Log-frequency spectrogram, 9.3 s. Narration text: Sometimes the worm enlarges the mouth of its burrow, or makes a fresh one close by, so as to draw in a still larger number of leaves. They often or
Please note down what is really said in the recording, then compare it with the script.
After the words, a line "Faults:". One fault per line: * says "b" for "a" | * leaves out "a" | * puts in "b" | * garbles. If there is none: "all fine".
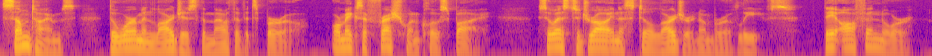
Sometimes the worm enlarges the mouth of its burrow, or makes a fresh one close by, so as to draw in a still larger number of leaves. They often or
Faults:
all fine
